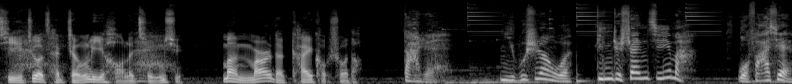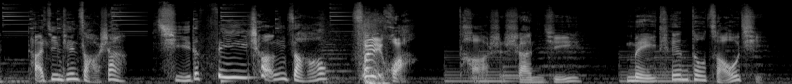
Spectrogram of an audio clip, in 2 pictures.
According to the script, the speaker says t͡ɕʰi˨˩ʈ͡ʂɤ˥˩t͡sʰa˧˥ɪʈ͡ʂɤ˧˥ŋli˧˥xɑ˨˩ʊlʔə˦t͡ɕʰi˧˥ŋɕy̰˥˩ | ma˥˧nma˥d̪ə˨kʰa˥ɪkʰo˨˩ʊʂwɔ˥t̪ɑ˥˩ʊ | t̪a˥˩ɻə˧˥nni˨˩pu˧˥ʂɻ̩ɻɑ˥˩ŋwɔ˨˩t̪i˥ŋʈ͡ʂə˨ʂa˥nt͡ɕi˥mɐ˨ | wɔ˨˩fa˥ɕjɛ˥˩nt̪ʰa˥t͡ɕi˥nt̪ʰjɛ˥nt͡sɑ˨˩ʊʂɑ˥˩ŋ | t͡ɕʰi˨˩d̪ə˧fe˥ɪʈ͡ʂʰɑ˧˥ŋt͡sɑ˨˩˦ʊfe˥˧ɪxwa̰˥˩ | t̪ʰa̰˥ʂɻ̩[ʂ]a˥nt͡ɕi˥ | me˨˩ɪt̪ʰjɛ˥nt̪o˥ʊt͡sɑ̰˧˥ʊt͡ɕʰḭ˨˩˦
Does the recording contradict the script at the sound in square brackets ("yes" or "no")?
no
